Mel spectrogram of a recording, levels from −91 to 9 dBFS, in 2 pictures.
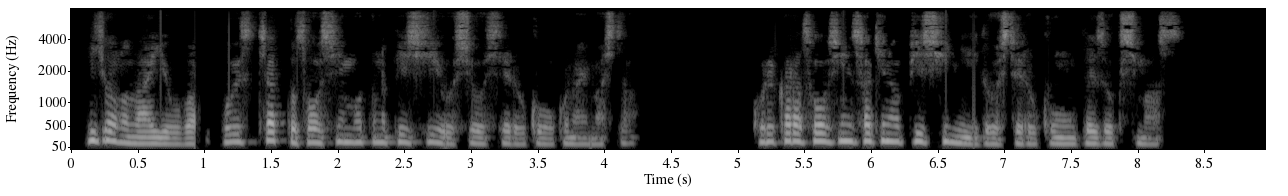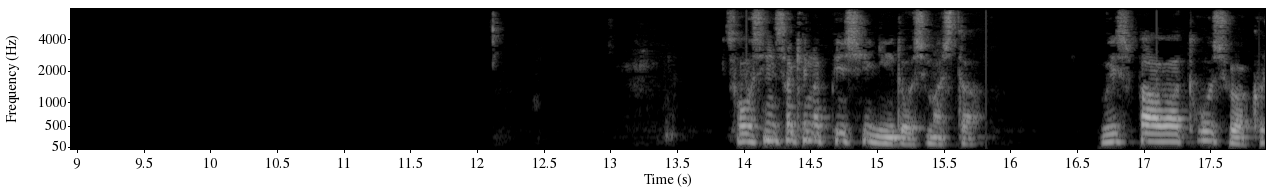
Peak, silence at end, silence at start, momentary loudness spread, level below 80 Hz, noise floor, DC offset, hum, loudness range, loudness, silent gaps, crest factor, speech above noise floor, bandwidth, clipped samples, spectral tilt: -12 dBFS; 0 s; 0.1 s; 13 LU; -72 dBFS; -88 dBFS; under 0.1%; none; 9 LU; -33 LUFS; 1.05-1.11 s, 4.28-5.10 s, 8.37-12.08 s; 22 dB; 55 dB; 8 kHz; under 0.1%; -5.5 dB/octave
